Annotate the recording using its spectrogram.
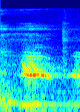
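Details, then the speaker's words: Example of a wheezy cough with an echoing, breathless tail, as in long-time heavy smokers with dilated bronchi, asthma, or chronic bronchial inflammation after a cold, often worse at night or early morning; wheezy cough. "老烟枪啊，咳很久，然后这个支气管应该都已经扩张的声音，有回音还会这样子，好像吸不过气。这种咳嗽应该是可能是一个气喘，或者是他支气管有慢性发炎的病人，然后他可能得了感冒之后，咳嗽就会变成这样。"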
